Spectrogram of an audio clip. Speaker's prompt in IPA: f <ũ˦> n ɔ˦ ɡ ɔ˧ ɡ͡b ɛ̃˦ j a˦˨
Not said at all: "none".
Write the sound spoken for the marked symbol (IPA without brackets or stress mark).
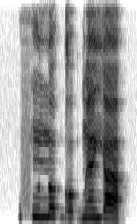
ũ˦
